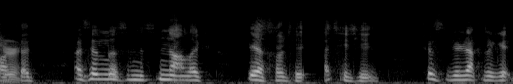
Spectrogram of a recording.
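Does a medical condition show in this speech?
Yes: mild cerebral palsy.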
